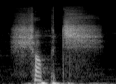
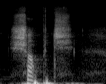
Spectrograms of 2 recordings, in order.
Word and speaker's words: shopped: Ó, embaixo, Shop, do verbo comprar, shop, tem som de P, né? O P é mudo. Então, no passado vai ficar shopped, shopped.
